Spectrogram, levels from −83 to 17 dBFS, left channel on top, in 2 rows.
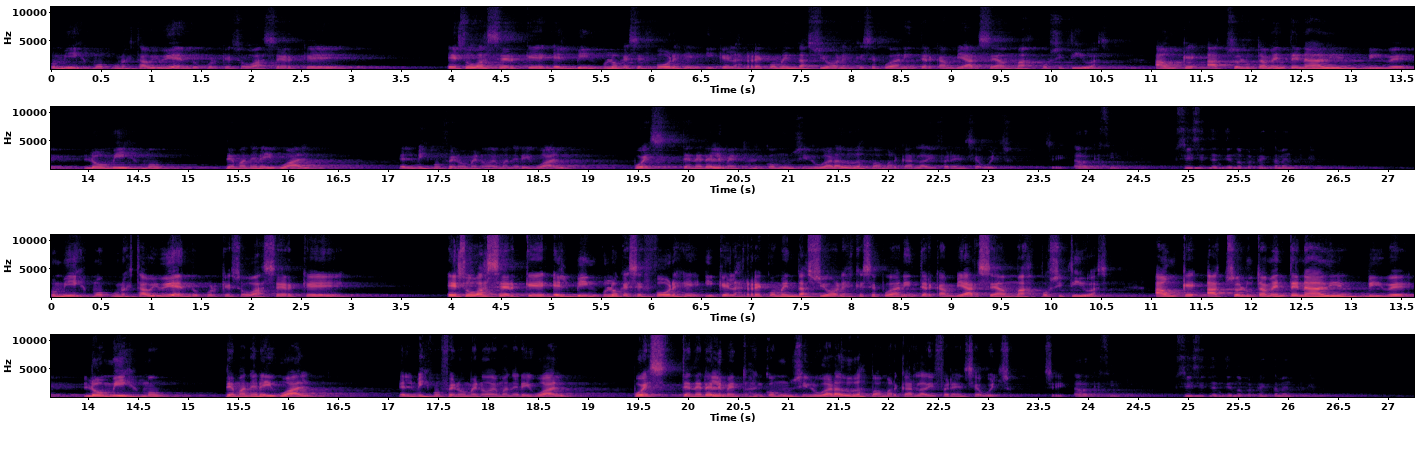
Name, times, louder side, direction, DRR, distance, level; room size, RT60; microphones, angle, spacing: voice 1, 0.0-3.0 4.0-10.6 11.0-13.6 14.0-14.8 15.4-16.4 17.1-18.8 19.5-23.1 23.6-23.8, right 5 dB, 70° right, 15 dB, 0.5 m, -31 dB
voice 2, 23.9-24.6 24.9-26.3, equal, 5° left, 5 dB, 1.2 m, -44 dB
29.0 x 14.5 x 6.5 m, 2.4 s
head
